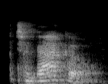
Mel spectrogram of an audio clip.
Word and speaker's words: tobacco: we have the word tobacco now here the the O at the beginning instead of saying to or to okay it's t toac tobacco tobacco one more time tobacco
